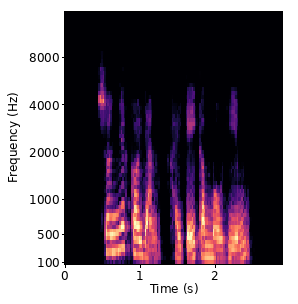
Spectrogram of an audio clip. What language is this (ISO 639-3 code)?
yue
